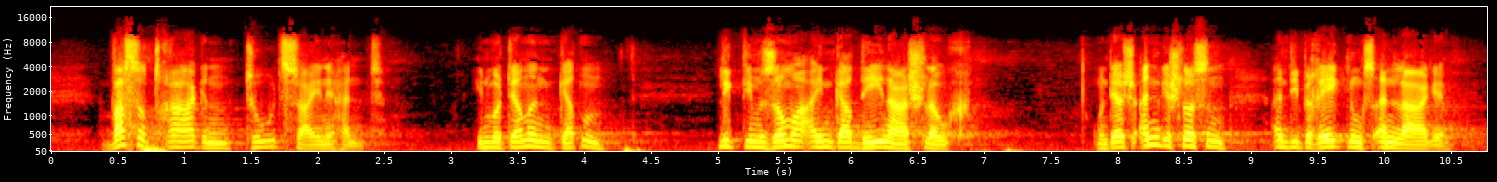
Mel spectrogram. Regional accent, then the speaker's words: Oberndorf am Neckar, Baden-Württemberg, Germany; So habe ich es in meiner Heimatstadt Oberndorf-Neckar erlebt.

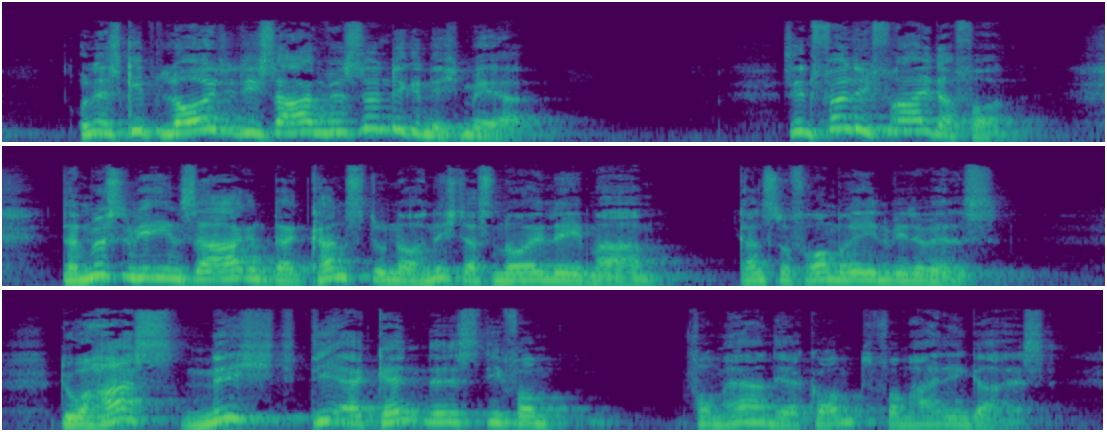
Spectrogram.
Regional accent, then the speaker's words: Cologne, North Rhine-Westphalia, Germany; ich bin ja in Köln groß geworden

